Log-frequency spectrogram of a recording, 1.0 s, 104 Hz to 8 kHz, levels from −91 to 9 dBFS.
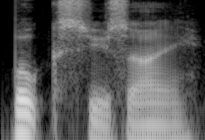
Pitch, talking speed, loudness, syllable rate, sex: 85 Hz, 175 wpm, -18 LUFS, 3.5 syllables/s, male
